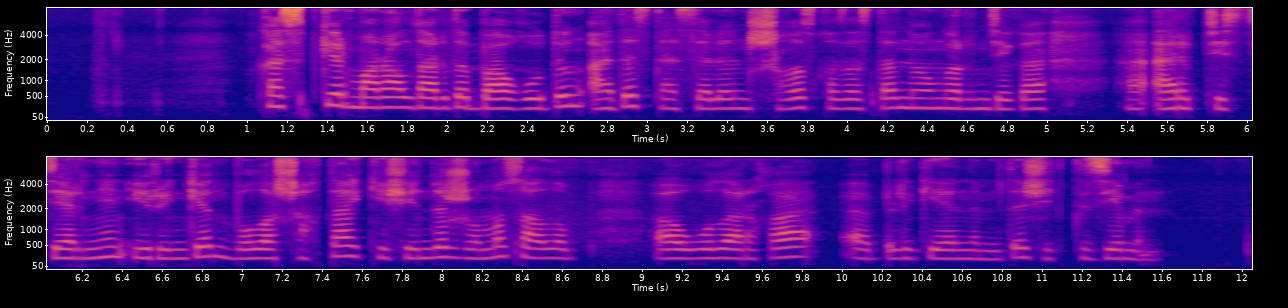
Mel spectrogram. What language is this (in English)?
Kazakh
